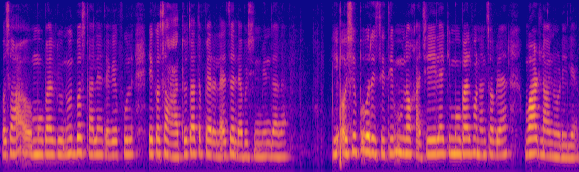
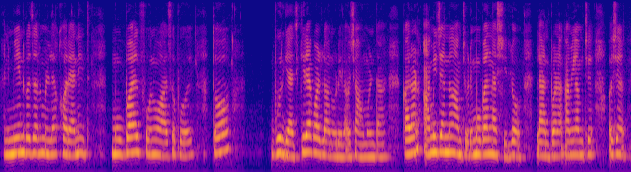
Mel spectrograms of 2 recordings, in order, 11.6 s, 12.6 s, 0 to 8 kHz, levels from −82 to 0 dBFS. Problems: background sounds at intervals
